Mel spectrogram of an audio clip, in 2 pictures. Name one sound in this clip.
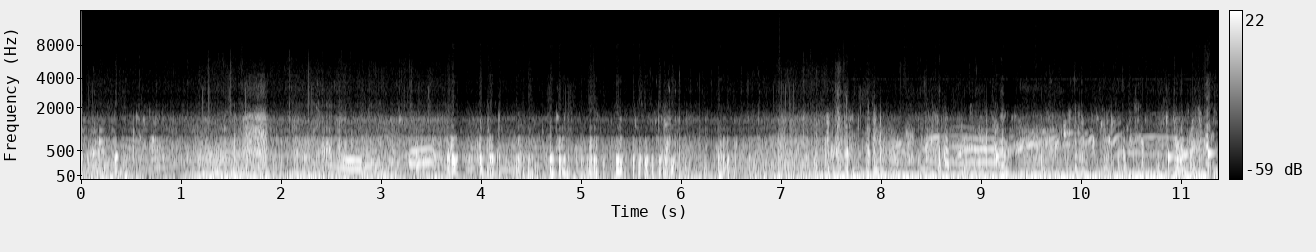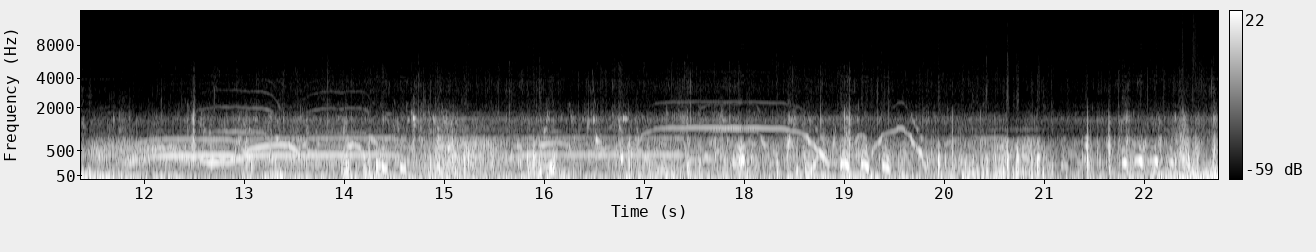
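Water rushes and rumbles, heard from underwater.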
